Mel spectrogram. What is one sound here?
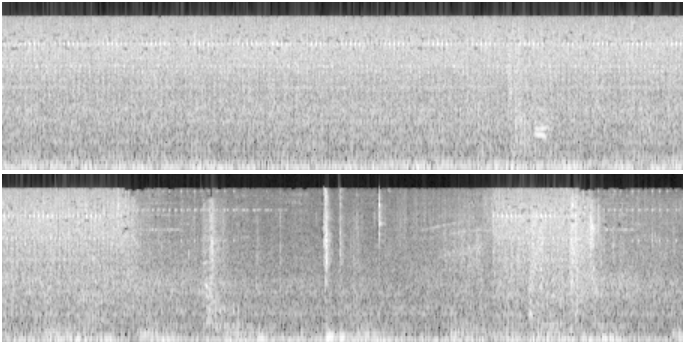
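An energy weapon fires in short bursts.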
